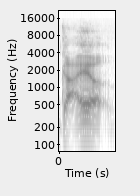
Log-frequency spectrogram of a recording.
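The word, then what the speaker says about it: גואל: Now the Hebrew word for this is go out and it it's actually pronounced gael but it is it looks when you write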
